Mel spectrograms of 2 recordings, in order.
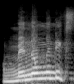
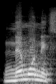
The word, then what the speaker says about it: mnemonics: Spelling ये होती है, इसमें स्टार्टिंग इसकी किससे होती है? एम से होती है, और एम को यहां पे हम साइलेंट रखते हैं। इसको हम मेनोमिनिक्स नहीं पढ़ते हैं, नेमोनिक्स पढ़ते हैं।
